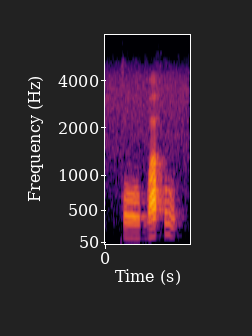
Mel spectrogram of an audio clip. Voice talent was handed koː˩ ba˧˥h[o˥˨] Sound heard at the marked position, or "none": u˥˨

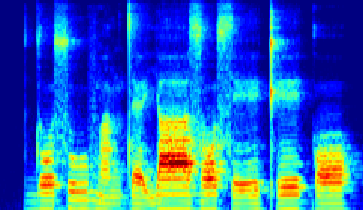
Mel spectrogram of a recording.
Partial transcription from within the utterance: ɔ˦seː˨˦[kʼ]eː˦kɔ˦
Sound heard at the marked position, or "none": kʼ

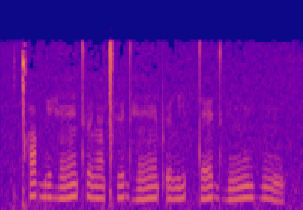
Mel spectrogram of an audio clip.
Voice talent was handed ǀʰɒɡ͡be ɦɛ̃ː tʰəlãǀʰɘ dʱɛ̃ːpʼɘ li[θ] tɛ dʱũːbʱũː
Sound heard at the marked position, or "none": θ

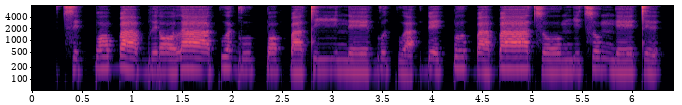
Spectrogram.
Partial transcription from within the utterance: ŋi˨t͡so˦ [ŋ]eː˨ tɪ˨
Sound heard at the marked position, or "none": ŋ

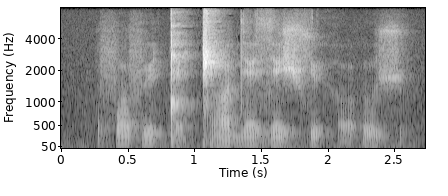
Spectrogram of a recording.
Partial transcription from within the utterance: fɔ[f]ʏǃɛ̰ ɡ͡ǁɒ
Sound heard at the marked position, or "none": f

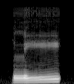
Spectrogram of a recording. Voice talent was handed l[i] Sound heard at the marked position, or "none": i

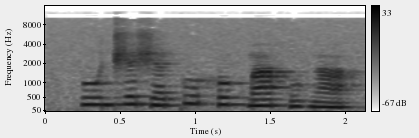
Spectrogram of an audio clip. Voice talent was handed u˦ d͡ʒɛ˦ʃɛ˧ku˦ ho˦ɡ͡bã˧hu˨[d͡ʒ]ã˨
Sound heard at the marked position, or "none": ɡ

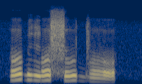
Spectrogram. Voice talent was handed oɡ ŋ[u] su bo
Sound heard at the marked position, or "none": o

